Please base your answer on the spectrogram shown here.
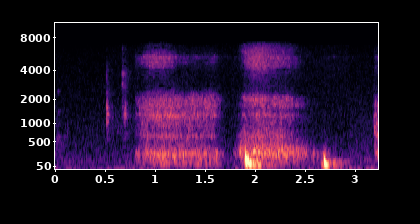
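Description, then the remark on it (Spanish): Loud, heavy snoring-like breaths: two long rasping inhales with a rough, noisy texture, separated by brief pauses and ending in a short snort. No speech. “Alguien está roncando.”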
